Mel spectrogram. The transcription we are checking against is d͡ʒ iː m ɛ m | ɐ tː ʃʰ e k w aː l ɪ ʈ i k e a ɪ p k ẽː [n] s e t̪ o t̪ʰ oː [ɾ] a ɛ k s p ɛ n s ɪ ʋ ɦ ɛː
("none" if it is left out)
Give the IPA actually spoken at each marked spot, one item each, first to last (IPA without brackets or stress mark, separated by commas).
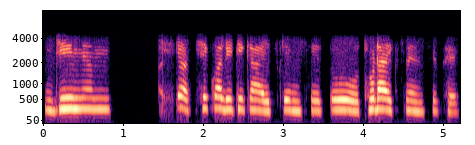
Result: m, ɽ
